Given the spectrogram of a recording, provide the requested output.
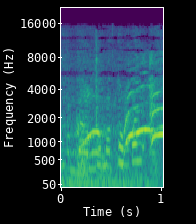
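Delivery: high angry yell; shouting. Acted. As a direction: yell it out in shock. Shout after crash.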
